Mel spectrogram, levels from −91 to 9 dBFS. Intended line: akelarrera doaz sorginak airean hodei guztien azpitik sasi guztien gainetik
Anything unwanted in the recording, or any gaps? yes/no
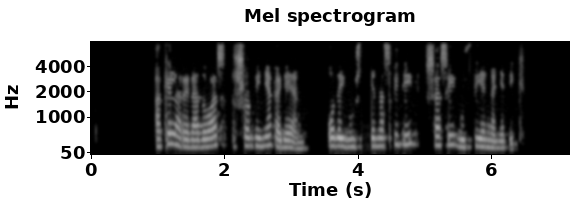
yes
